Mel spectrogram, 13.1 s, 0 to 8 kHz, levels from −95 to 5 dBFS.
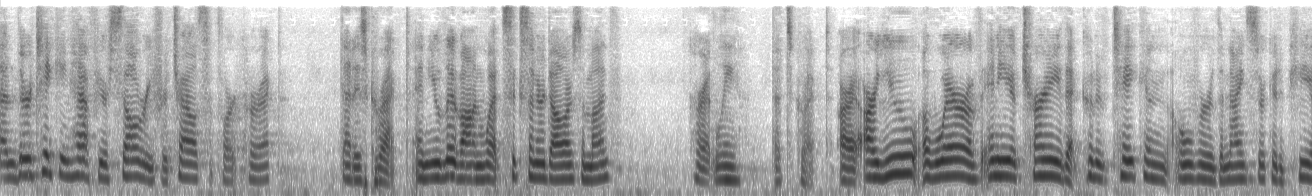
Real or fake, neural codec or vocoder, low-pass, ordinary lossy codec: fake; codec, 16 kHz, 1.1 kbps, Voila-Tokenizer; 7.2 kHz; MP3, 64 kbps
